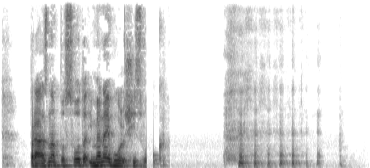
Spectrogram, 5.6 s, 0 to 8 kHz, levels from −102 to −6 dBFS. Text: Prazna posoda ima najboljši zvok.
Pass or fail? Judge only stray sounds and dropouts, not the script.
fail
